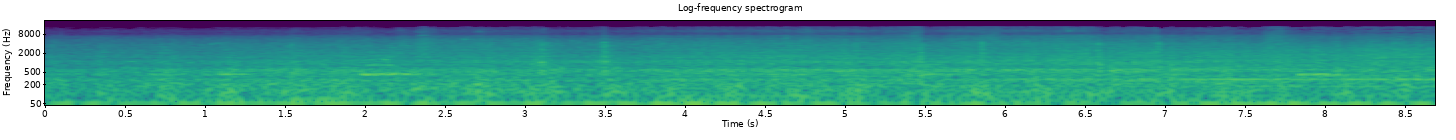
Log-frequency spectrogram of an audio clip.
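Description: CrossCountry Class 170 Turbostar diesel multiple unit running into a station, its underfloor diesel engines and wheels on the rails growing louder as it comes alongside.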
